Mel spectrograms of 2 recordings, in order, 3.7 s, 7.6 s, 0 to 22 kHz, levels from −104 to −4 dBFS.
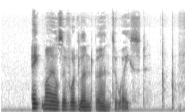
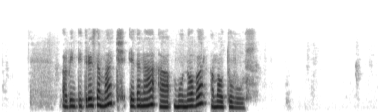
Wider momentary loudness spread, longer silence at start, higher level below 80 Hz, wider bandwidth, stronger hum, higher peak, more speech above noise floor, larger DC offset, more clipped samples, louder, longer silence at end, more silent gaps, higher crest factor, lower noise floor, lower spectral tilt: first, 17 LU vs 10 LU; second, 0.65 s vs 1.25 s; about the same, -66 dBFS vs -64 dBFS; first, 15 kHz vs 7.2 kHz; neither; second, -12 dBFS vs -4 dBFS; second, 37 dB vs over 72 dB; neither; neither; second, -33 LUFS vs -18 LUFS; second, 0.25 s vs 2.65 s; neither; about the same, 22 dB vs 18 dB; second, -69 dBFS vs under -90 dBFS; second, -6 dB/octave vs -9 dB/octave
